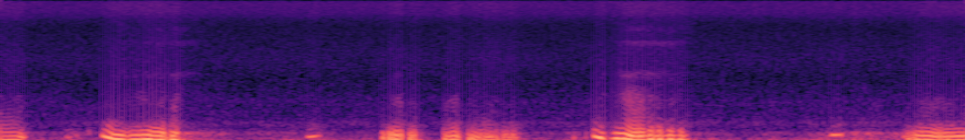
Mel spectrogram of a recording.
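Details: Sleeping Maine Coon cat snoring next to its owner, recorded on a smartphone; deep, rough, rumbling snores in irregular bursts about every one to two seconds, some with a nasal whistling edge.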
